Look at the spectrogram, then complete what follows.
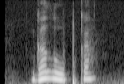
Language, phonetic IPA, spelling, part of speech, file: Russian, [ɡɐˈɫupkə], голубка, noun, Ru-голубка.ogg
- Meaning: 1. dove (female), small pigeon (female) 2. dear, darling, honey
